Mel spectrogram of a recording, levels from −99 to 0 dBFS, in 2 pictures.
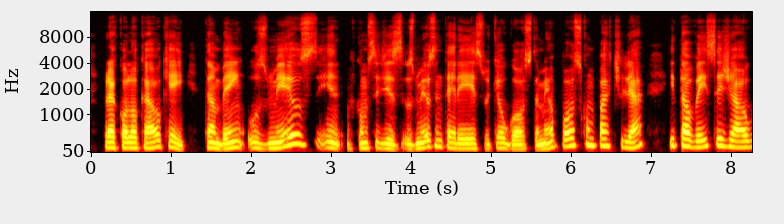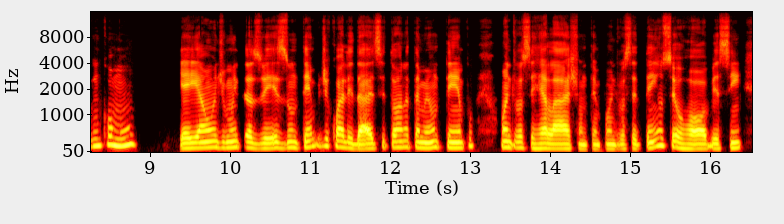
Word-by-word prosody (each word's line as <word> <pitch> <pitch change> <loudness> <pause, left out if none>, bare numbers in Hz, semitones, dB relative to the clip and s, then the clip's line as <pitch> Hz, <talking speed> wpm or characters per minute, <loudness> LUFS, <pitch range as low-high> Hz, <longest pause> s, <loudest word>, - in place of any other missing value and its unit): pra 145 0 +6
colocar, 140 0 +3
ok, 155 -8 -1 0.2
também 140 +1 +2
os 135 -5 -5
meus 210 - +2
e 145 -3 -2 0.2
como 135 0 -1
se 135 +2 -9
diz? 120 -5 -2
Os 115 -2 -5
meus 145 +7 0
interesses, 125 -7 -1
o 115 - -8
que 125 - -11
eu 135 -1 -1
gosto 115 0 -1
também 115 +4 +1
eu 155 - -2
posso 185 +2 +1
compartilhar 190 -2 0 0.3
e 190 - -2
talvez 180 -2 +4
seja 180 -5 +1
algo 155 +3 +1
em 190 - +2
comum. 210 +1 +2 0.6
E - - +1
aí 135 +2 +3
é 145 - +3
onde 150 0 0
muitas 145 -2 -1
vezes 130 +1 -1
um 150 -1 -1
tempo 165 +8 -3
de 185 0 -3
qualidade 130 -8 +2
se - - -10
torna 155 +1 -2
também 145 -3 +1
um 150 - -1
tempo 145 +4 -1 0.3
onde 155 -1 0
você 145 -2 -5
relaxa, 120 -2 +2
um 110 - -2
tempo 110 +1 -6
onde 115 -1 -1
você 115 +1 -6
tem 140 - -2
o 200 - +1
seu 155 -7 -1
hobby, 120 0 +3
assim, 135 +4 -3
145 Hz, 195 wpm, -23 LUFS, 125-165 Hz, 0.6 s, pra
